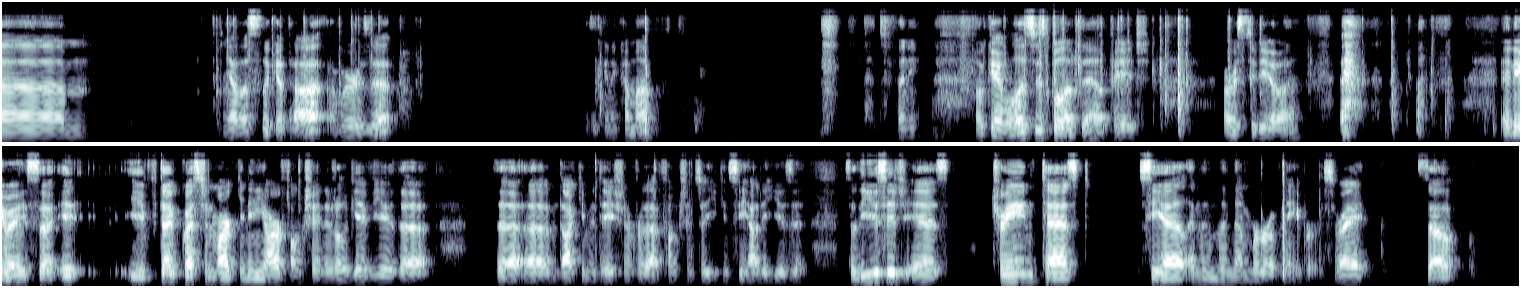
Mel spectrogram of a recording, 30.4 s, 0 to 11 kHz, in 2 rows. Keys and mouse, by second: 1.2 BackSpace, 2.7 space, 3.3 BackSpace, 3.9 shift+9, 10.1 End, 10.3 BackSpace, 10.9 Home, 11.4 shift+/, 11.7 Return, 12.2 BackSpace, 13.8 ctrl+Return, 17.1 click, 21.0 click.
